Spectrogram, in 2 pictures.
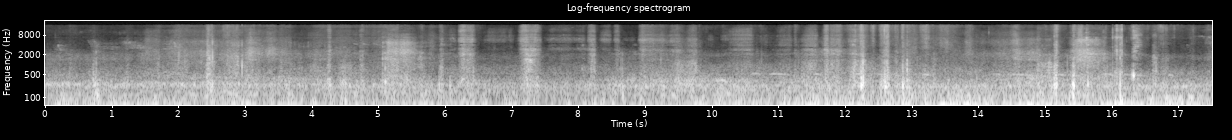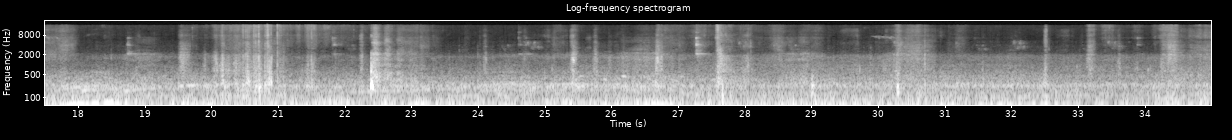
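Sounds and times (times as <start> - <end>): dog sniffing: 0.6 - 18.0
rustling in grass: 19.5 - 21.9.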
